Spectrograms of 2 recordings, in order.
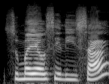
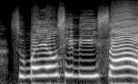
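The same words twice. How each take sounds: First: "Sumayaw si Lisa?" asked with the pitch rising at the end; asking tune. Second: "Sumayaw si Lisa!" shouted much higher and louder; exclamation. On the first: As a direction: turn "Sumayaw si Lisa" into a question. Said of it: "may nagtatanong". (patanong na tono sa "Sumayaw si Lisa?") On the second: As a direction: burst out "Sumayaw si Lisa!" in excitement. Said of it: "parang excitement". (padamdam, masiglang sigaw na "Sumayaw si Lisa!") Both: Shown as a demonstration.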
